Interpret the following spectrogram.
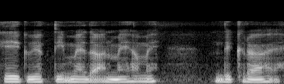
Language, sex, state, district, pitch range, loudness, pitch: Hindi, male, Himachal Pradesh, Shimla, 115-125 Hz, -15 LUFS, 120 Hz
